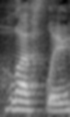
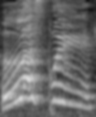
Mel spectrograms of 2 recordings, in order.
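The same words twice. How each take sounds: First: It is said flatly, without excitement. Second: It is said with lots of excitement.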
